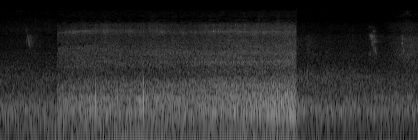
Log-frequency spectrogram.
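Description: Chain degreaser poured from a bottle into the reservoir of a bicycle chain-cleaning tool, filling it: a steady pour lasting about three and a half seconds that grows a little louder, then stops abruptly.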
